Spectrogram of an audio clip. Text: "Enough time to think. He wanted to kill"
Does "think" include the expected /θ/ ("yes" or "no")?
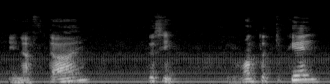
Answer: no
